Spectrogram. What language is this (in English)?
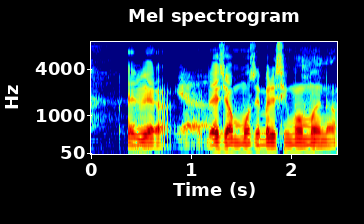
English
